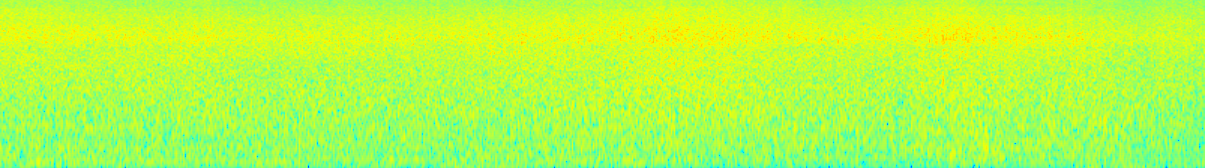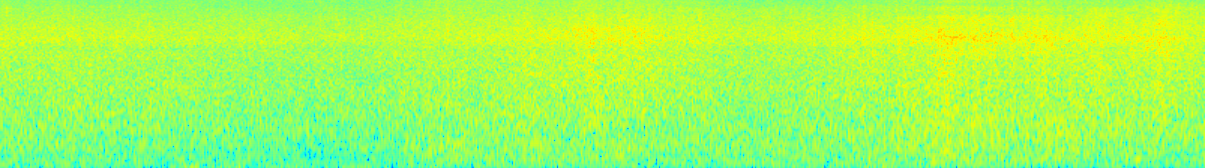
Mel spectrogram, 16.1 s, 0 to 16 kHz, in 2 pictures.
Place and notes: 雙獅岩, Jizanmilek - On the coast
On the coast, sound of the waves
Zoom H6 +Rode NT4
